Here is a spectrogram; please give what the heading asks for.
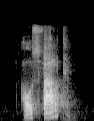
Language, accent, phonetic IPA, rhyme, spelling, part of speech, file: German, Austria, [ˈaʊ̯sˌfaːɐ̯t], -aʊ̯sfaːɐ̯t, Ausfahrt, noun, De-at-Ausfahrt.ogg
- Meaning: exit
